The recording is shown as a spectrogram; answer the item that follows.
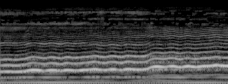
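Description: A male singer holding a long, full-voiced note that steps up in pitch about one and a half seconds in, over a low steady drone.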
